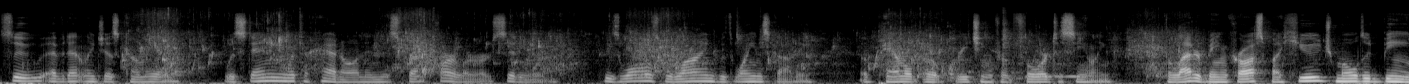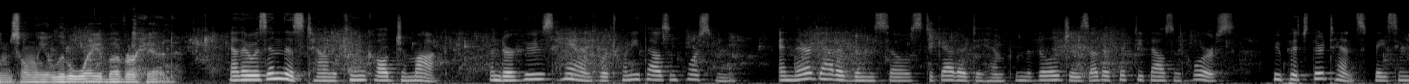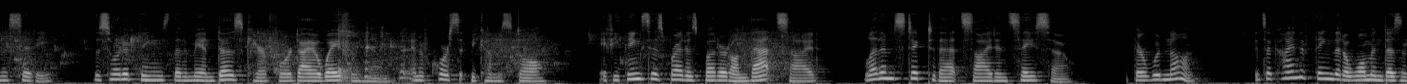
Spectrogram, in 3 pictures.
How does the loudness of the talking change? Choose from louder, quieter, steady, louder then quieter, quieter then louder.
louder then quieter.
